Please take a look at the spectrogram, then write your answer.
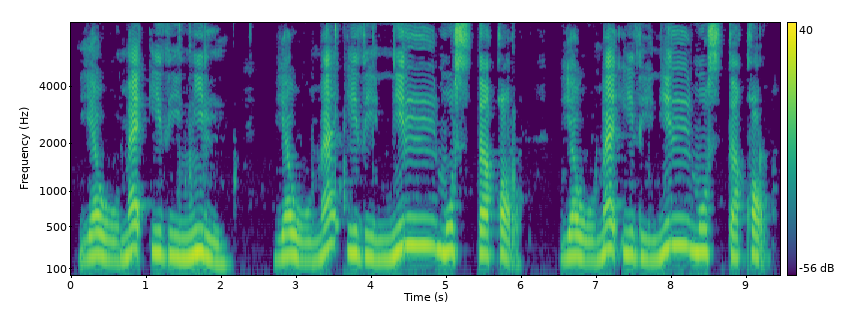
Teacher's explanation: To join this noon sakin with lam qamariya, you have to change this noon sakin into noon kasra.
